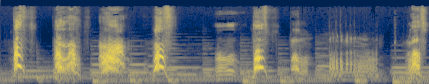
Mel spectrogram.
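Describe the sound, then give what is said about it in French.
A dog named Toulouse, at its kennel in a garden, barks about eight sharp, loud barks in quick, uneven succession, with brief pauses and a few softer, whining yelps mixed in. “en prenant un tunnel qui les amena directement dans la niche du chien”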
